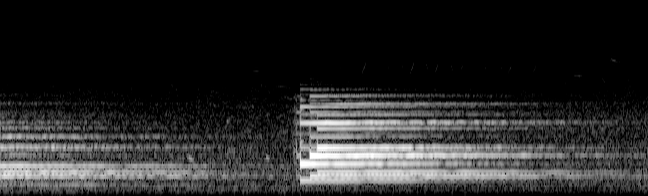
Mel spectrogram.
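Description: Background music: a guitar chord rings out with echo and fades, then a second chord is struck about three seconds in and dies away.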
